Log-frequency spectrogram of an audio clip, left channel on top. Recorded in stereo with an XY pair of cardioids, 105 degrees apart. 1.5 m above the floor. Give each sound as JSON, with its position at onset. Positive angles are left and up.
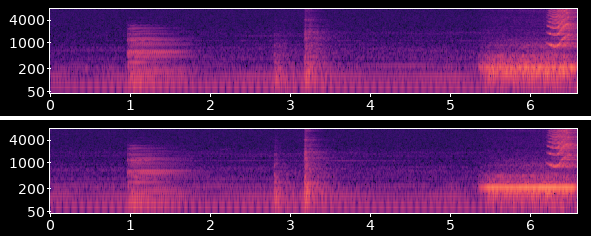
{"t": 1.0, "sound": "a piano", "azimuth_deg": 5, "distance_m": 3.5}
{"t": 2.8, "sound": "a drawer", "azimuth_deg": -45, "distance_m": 3.0}
{"t": 5.3, "sound": "a squeak", "azimuth_deg": 20, "distance_m": 2.5}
